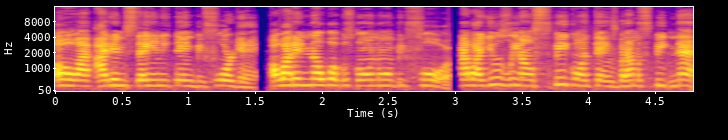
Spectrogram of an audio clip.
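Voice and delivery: ordinary talk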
